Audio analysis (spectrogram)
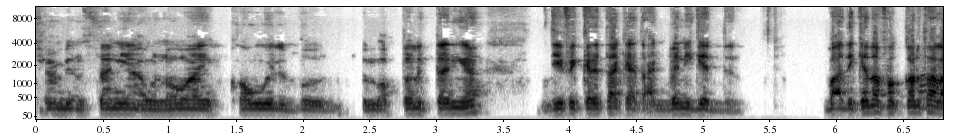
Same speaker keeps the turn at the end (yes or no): yes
